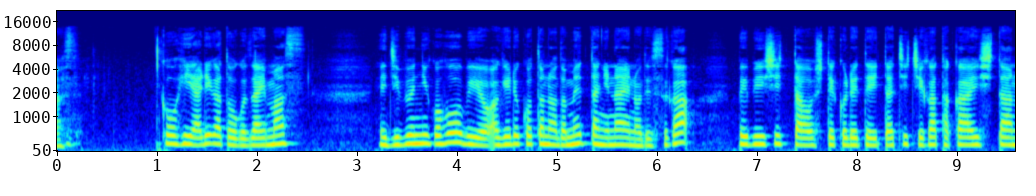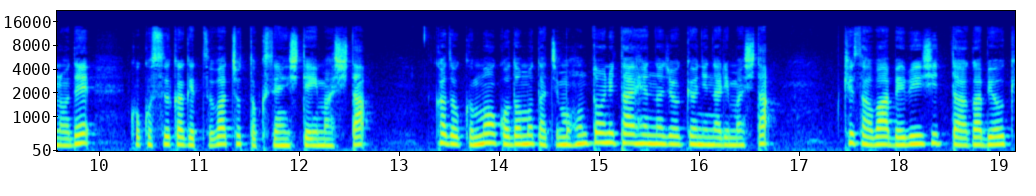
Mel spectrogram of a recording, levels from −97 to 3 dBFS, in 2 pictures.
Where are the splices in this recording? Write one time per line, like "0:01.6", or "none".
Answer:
none

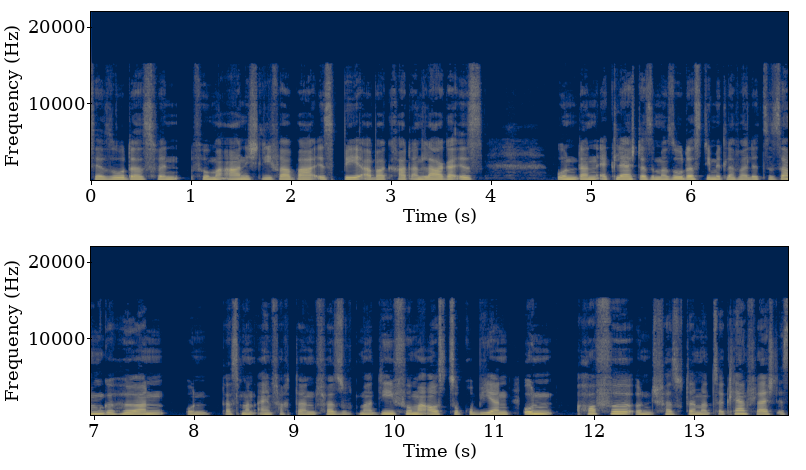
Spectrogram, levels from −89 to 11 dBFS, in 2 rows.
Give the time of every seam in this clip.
0:11.2

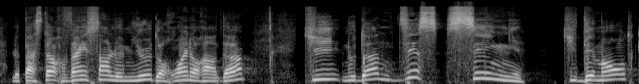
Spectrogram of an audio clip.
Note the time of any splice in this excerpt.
none

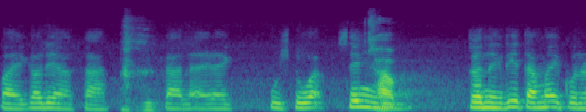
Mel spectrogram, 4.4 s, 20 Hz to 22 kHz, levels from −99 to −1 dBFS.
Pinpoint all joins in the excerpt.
0:02.5

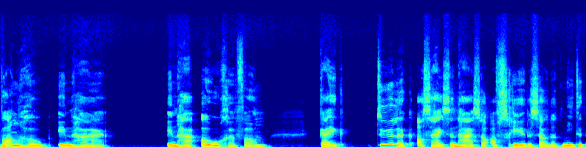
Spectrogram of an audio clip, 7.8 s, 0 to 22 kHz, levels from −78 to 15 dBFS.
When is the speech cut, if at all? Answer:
none

